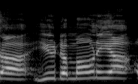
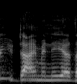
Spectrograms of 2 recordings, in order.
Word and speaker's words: eudaimonia: It's eudaimonia or eudaimonia. I've heard it pronounced both ways. I prefer eudaimonia. That's the one I've heard most commonly.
